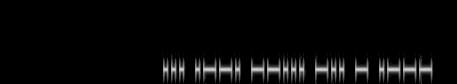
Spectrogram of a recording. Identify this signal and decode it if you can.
Morse code, heard as a keyed tone, about 31 wpm, 700 Hz. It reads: SP7DTJ
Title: DXCC-100 Call Signs - 6 Characters - 30wpm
